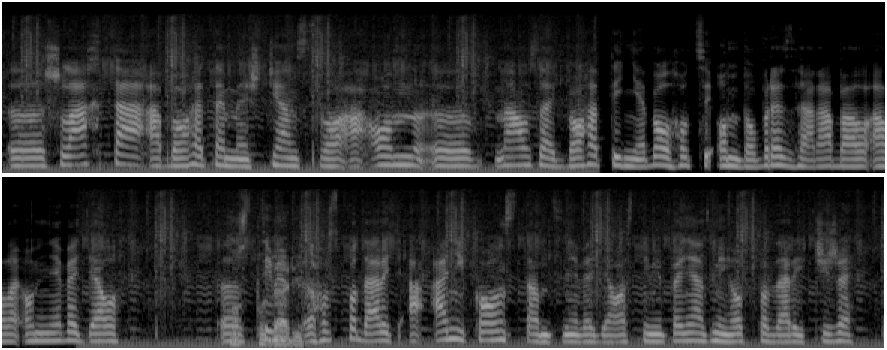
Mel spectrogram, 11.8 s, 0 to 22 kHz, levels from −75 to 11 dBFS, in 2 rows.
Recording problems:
electrical hum; noticeable; until 4 s and from 6.5 s on; 60 Hz, 15 dB below the speech

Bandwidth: 16 kHz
